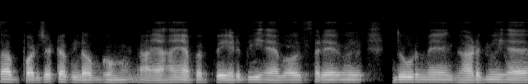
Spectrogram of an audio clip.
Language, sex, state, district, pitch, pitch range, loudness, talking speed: Hindi, male, Chhattisgarh, Raipur, 110 Hz, 105-115 Hz, -20 LUFS, 205 wpm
